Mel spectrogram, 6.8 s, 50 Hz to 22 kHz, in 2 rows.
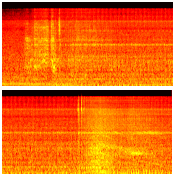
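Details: Yamaha Mio M3 scooter, which screamed on throttle, after fitting new pulley roller set: catches, settles to an even idle, then one clean rev near five seconds with no slipping or rattle; drive sounds healthy.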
